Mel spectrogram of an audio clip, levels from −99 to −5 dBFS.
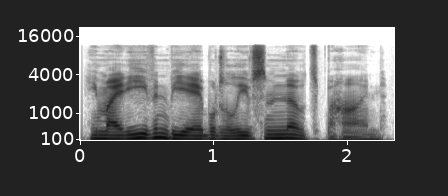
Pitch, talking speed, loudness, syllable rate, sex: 110 Hz, 255 wpm, -15 LUFS, 6.7 syllables/s, male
